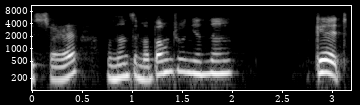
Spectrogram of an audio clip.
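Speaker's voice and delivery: normal talking voice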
